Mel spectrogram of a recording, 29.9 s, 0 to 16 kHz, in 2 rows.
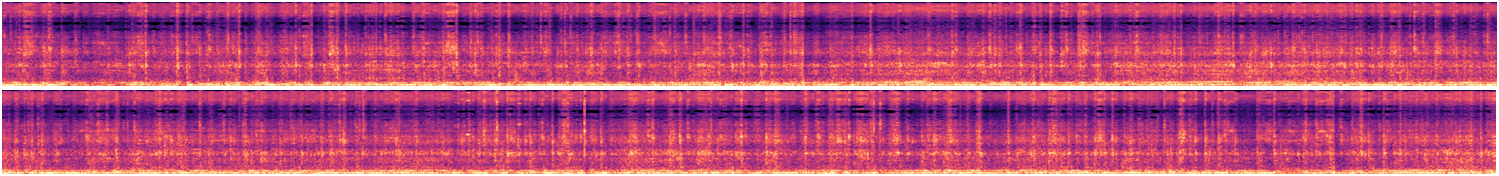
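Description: Competition safari 4x4's engine running under load as it is driven over a rough dirt course, heard from on board: a loud, steady low rumble with no let-up.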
